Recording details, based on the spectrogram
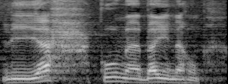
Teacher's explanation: Huruf ha di situ keluarnya daripada tengah halqum. Kita sebut ha pedas.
